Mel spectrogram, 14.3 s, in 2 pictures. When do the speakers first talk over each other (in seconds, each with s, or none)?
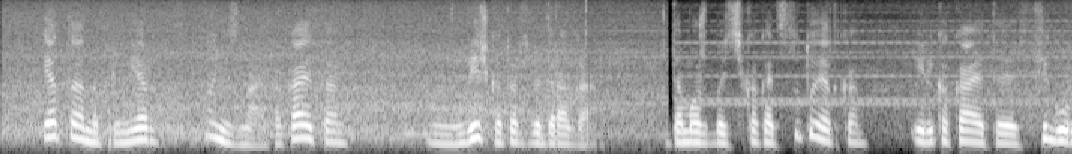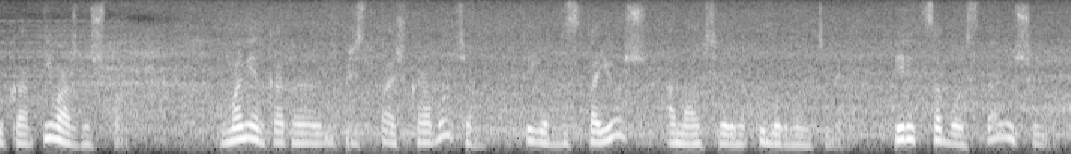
none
